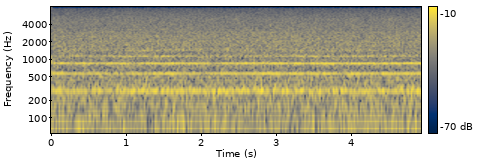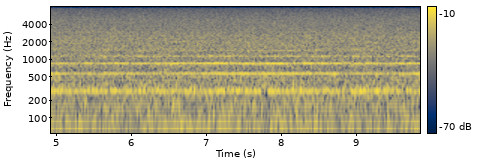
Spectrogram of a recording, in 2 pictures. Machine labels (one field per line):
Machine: fan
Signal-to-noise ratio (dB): 0 dB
